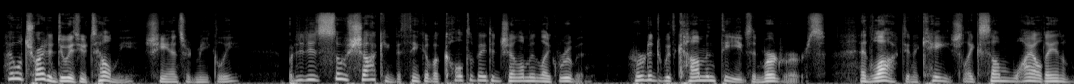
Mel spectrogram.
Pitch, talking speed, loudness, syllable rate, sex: 155 Hz, 225 wpm, -21 LUFS, 6.2 syllables/s, male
